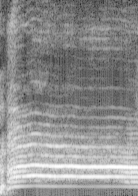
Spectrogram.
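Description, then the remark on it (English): A single shrill, sustained scream of a vampire being staked in a movie scene, holding one steady high pitch for about a second and a half, loud with no talking. “The vampire screaming.”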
